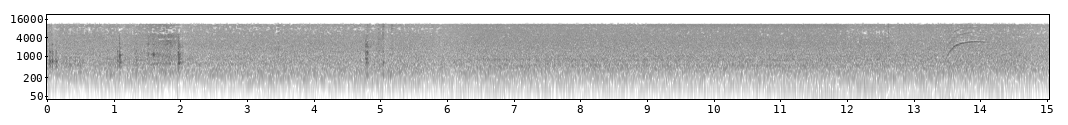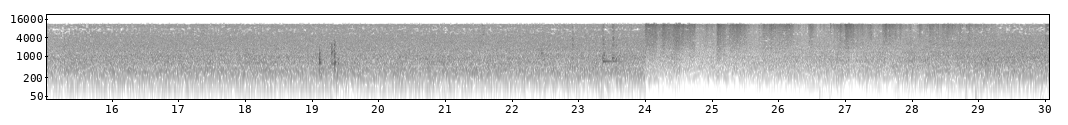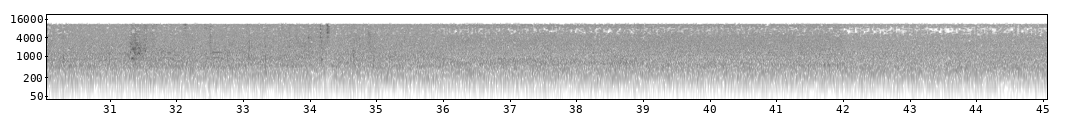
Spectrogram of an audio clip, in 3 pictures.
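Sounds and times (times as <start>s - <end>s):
flowing stream water: 0.0s - 45.0s
short rising call: 13.5s - 14.2s
crackling and rustling: 22.5s - 30.5s.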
